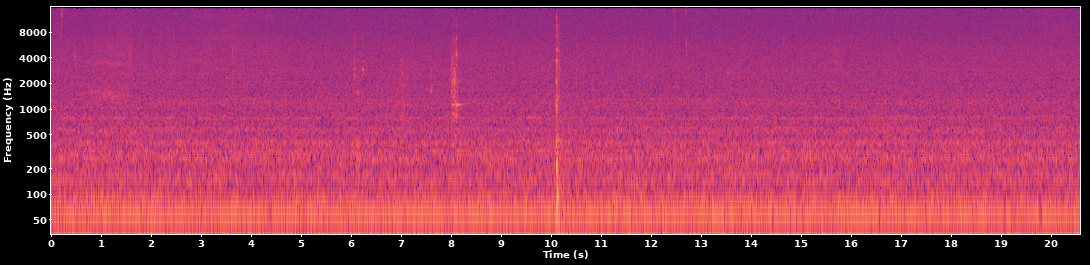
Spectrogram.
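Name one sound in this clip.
Thread pulls through fabric with a soft rustle.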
